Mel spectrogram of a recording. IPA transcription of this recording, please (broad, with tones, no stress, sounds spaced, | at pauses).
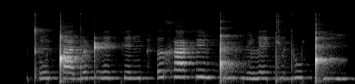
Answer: tʼ ũ˨ ǃ a˨ d ɵ˦ ɖʱ e˨ k e˨ ŋ t͡sʼ ə˦ x ã˦ x ẽ˦ ɡ͡ǃ u˦ b ĩ˨ l e˦ dʲ u˨ d u˦ ǃʼ i˨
